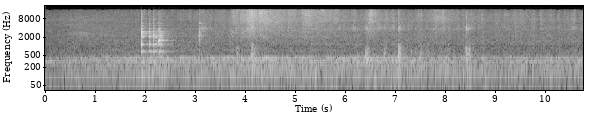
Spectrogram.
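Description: Metal ladle stirring a bubbling milky butter-and-salted-egg-yolk sauce as it reduces in a steel wok, over a steady sizzle and low rumble. The ladle clinks against the wok several times, loudest about two seconds in.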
